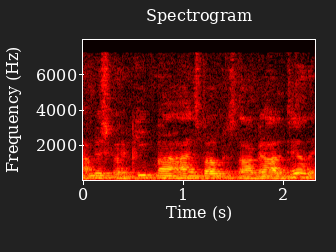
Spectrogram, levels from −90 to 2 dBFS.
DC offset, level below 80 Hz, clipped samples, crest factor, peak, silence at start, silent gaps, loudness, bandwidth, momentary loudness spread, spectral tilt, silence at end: under 0.1%; -52 dBFS; under 0.1%; 14 dB; -16 dBFS; 0 s; none; -31 LUFS; 7.6 kHz; 4 LU; -7.5 dB/octave; 0 s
